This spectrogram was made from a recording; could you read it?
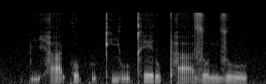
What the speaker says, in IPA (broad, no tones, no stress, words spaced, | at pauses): pḭha̰kokʷḛ kʰjṵkʰeɾu pʰa̰zo nzu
